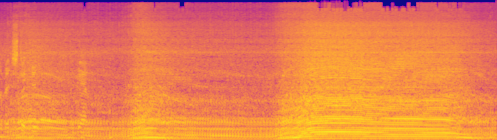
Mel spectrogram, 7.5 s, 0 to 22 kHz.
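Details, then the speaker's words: Suzuki SV650 motorcycle, cold engine without choke, loud exhaust, sound test: revs climb and hang before sagging slowly back to idle; throttle seems to be sticking, cause not confirmed. "engine on that's with no choke it's quite cold that's what it sounds like throttle's a bit"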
